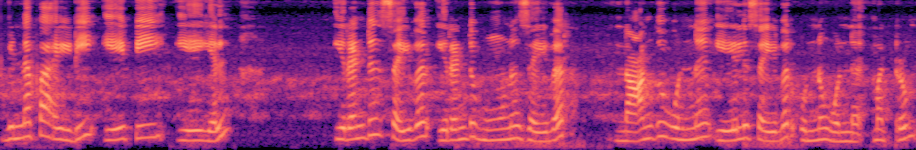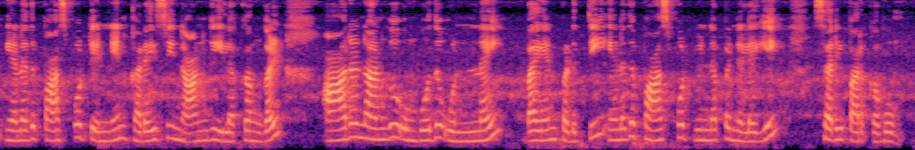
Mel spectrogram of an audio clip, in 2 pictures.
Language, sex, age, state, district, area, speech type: Tamil, female, 30-45, Tamil Nadu, Tiruvallur, urban, read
